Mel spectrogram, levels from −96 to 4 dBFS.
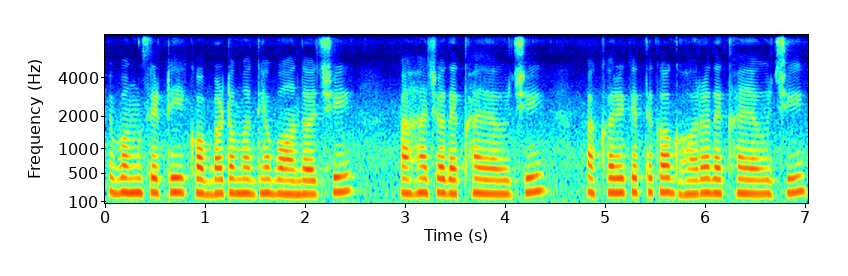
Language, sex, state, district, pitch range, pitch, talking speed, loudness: Odia, female, Odisha, Nuapada, 195-215 Hz, 205 Hz, 110 wpm, -18 LUFS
